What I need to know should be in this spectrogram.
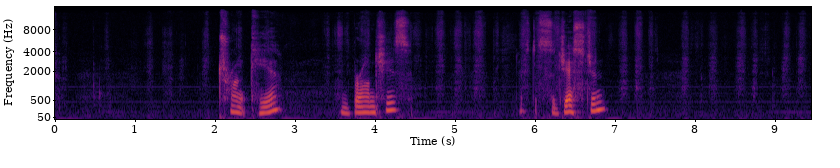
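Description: A pastel stick scratches softly on paper.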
